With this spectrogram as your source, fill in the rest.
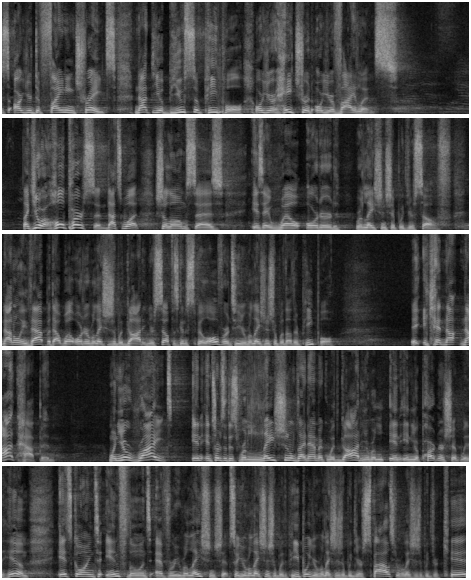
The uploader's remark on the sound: Recorded Live at Capital Church Meridian, Idaho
